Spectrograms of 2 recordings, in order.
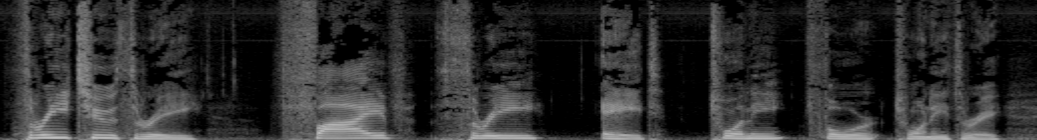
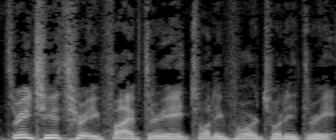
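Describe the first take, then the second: First: The number is said slowly. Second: The number is said fast.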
